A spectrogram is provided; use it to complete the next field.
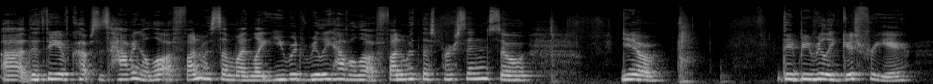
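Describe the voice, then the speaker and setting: At a moderate pace, a woman talks in a monotone, flat intonation with long, frequent pauses, and audible room echo surrounds her voice. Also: fairly high pitch for a woman. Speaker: tarot reader. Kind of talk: tarot reading. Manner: casual, halting with fillers.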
